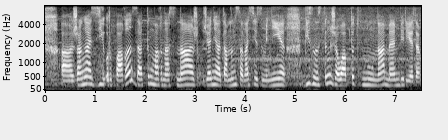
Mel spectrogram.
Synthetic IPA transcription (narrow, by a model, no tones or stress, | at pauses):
əʒɑɴɑzijʔʊ̰ɾpɑʁəzɑt̪ːəɴmɑʁnɑsənɑʒæne̞ɑd̪ɑmnəɴsɑnɑse̞zɪmɪne̞bijzne̞st̪əɴʒɑwɑp̚t̪ət̪ʰʊ̥t̪nuənɑmænbe̞ɾe̞d̪ɪ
